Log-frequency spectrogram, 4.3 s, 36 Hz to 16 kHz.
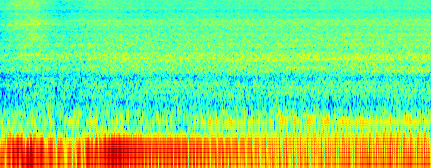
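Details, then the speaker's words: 2011 Ford F-150 5.0 V8, just started after a crank-no-start (no RPM signal; sensor or its connector suspected), lots of starter fluid used: deep idle lopes and surges unevenly, rough stumbling misfire on cylinders 5 and 6, codes set. "feels like it has a misfire I don't know if it's because they used a lot of uh starter fluid but at least it started and the truck is running kind of rough it's misfiring on number five and number six"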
